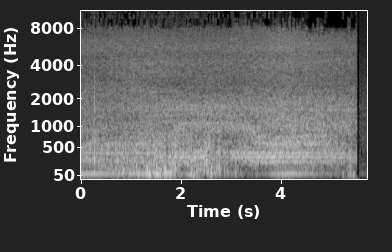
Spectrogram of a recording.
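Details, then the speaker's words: Audi A4/A5 idling with AC on high after replacing the AC pressure/compressor sensor: steady engine hum with faint even whir from engaged compressor, no grinding or squeal; compressor working normally, sensor fault fixed. "i'll also go out to check the compressor that it's working fine because now you can hear the sound of the compressor"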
